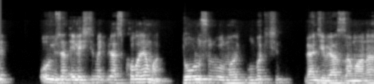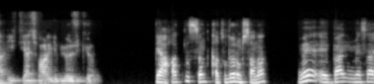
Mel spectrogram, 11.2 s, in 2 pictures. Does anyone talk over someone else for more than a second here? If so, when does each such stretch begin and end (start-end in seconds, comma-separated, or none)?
none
